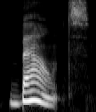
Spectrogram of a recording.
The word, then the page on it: bounce: báuns; バウンス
